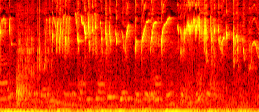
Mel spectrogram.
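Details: A dense, rapid run of high chirps and buzzy trills from a female canary, with rolling repeated notes and sweeping whistles, backed by a steady low hum.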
